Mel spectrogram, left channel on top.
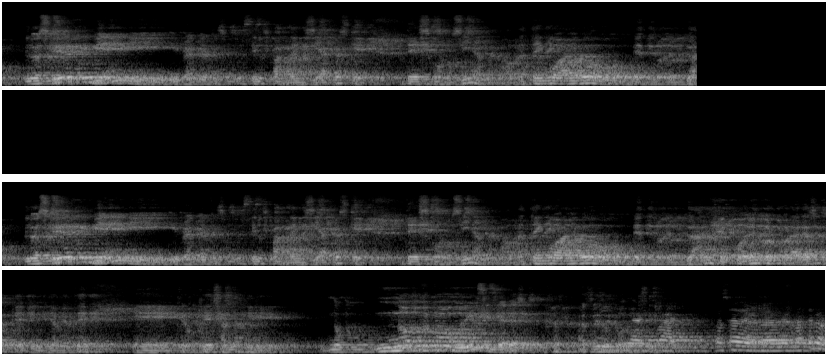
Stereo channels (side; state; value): left; drops out; at 7.0 s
